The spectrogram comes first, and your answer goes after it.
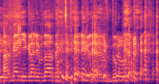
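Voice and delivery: slow, loud, laughing delivery.

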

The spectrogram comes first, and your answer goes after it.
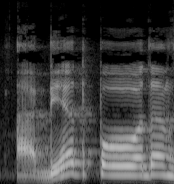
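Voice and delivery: very high-pitched shouting. Moominmamma calls out to the household, shouting. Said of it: "закричала Муми мама".

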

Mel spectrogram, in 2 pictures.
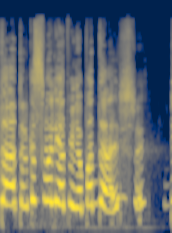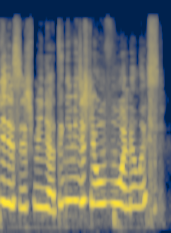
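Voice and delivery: sobbing outburst. Retelling crying on the way home when a friend offered napkins, retelling a sobbing outburst. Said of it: "всю дорогу домой рыдала".

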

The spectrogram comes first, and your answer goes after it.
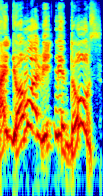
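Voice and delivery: dopey, very high, swooping cartoon voice. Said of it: "медуз голосом Патрика".

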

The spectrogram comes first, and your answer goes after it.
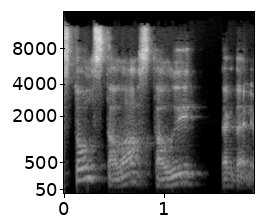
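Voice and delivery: stress on the endings in стола, столы.

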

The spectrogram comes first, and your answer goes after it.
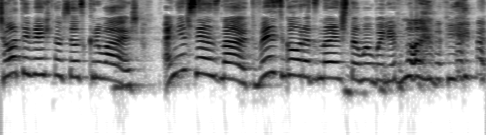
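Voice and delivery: very high-pitched, loud yelling. Retelling how an Italian man yelled at a woman, retelling a yell. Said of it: "начал на нее орать".

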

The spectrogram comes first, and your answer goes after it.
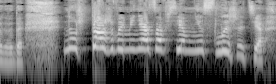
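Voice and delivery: mock-hysterical, acted-up voice. Showing the second version of a woman's voice, when she turns mock-hysterical. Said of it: "второй вариант ее голоса, это когда она уходит на истерику".

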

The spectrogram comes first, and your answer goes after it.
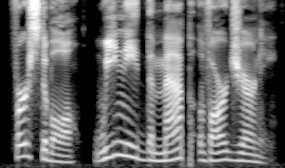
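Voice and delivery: plain reading voice

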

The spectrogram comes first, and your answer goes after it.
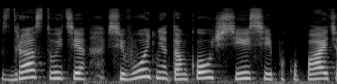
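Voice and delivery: put-on meek, unsure, timid little voice. Describing a client's sales stories to an audience, imitating an insecure client. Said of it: "она вот таким голосом говорит".

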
